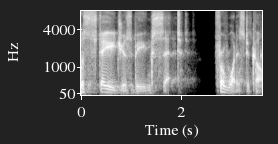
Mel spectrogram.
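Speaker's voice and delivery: hushed, soft, ominous, sinister sci-fi villain voice. Redoing someone's announcement the way it should sound: Darth Vader voice. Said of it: "That's my best Darth Vader voice".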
